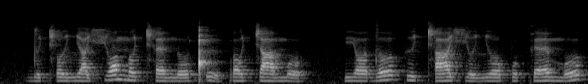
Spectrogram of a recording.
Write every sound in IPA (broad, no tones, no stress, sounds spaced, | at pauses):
d ʊ cʰ ɤ ʎ a ç ɔ n ɔ cʰ ɛ n ʊ ǃʼ ɨ | ɾ ɔ c a m ʊ | j ʌ d ɤ k ɨ cʰ a ç ɤ ʎ ɤ p ʊ k ɛ m ʊ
